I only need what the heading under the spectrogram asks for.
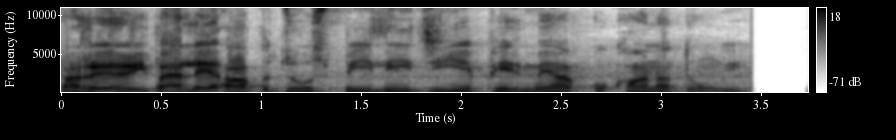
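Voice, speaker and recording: A woman puts on a cartoonish character voice at medium pitch. She keeps her intonation fairly even and her pace moderate. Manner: gentle, concerned.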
